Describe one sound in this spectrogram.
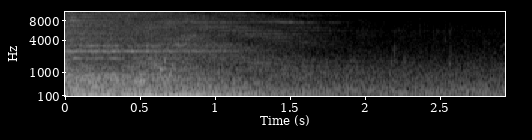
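A bright musical jingle rings out and slowly fades.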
